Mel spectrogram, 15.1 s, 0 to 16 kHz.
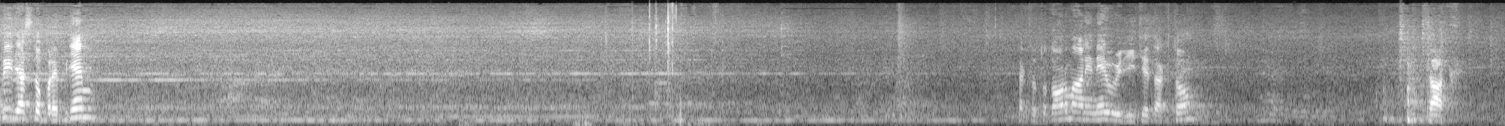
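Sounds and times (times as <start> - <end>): factory machinery hum: 0.0 - 13.9.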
